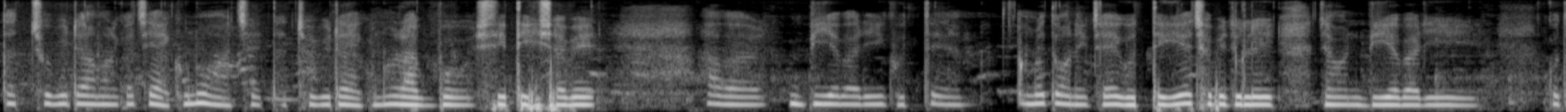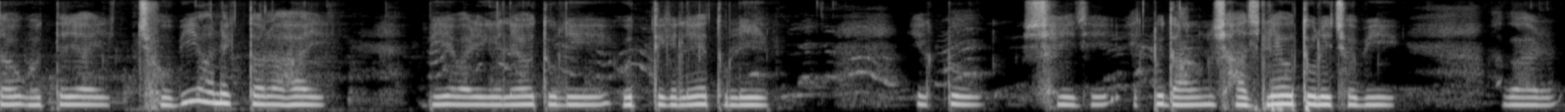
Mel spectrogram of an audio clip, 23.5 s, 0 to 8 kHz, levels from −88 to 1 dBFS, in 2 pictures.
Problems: continuous background conversations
